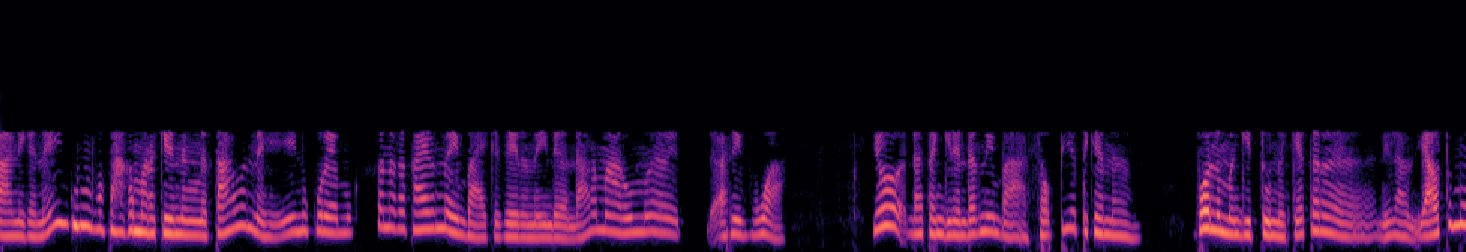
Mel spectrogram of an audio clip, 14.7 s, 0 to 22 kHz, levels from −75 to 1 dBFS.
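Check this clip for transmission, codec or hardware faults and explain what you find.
Two codec faults are audible: heavy lossy-compression damage across the whole recording, and one pre-echo event near the end.

MP3 compression: The speech is band-limited throughout, with nothing above 3 kHz, and sounds watery and swirly. This is likely MP3 coding at a very starved bitrate, consistent with roughly 16 kbps. With so few bits, the encoder discards the upper band entirely and drops weak spectral lines that flicker between frames. Sibilants lose their bite and turn smeary, and the voice takes on a muffled, phasey texture.

Pre-echo: At 12.60 to 12.62 s, between "bona magit" and "tuna ke", a brief hiss of about 20 ms arrives just ahead of a sharp onset. The transform block containing that attack spreads its quantisation noise evenly across its full length, so noise sized for the loud moment also covers the quiet instant before it. 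The onset itself sounds softened and smeared instead of crisp.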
